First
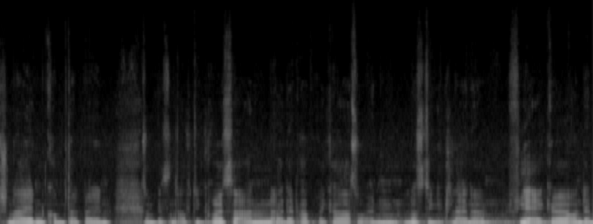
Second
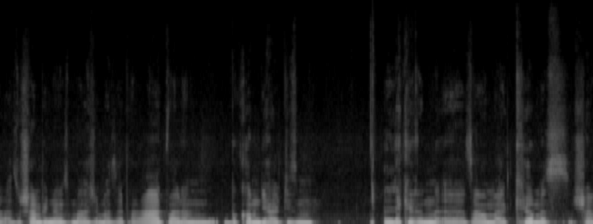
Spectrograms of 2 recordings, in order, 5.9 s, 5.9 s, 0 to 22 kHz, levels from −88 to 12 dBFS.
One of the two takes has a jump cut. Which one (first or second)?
first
